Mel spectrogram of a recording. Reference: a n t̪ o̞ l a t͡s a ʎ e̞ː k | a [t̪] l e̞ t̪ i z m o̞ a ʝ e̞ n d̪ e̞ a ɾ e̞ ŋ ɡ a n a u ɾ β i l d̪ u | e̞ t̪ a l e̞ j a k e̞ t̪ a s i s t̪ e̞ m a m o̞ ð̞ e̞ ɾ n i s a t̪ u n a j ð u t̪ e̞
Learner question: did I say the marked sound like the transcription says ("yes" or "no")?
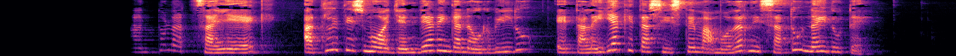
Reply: yes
